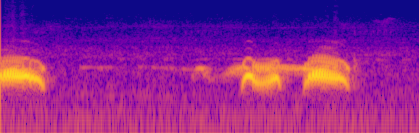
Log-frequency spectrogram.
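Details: Spotted dove cooing in the rapid 'thúc gù' style: one loud, low coo, a pause, then a soft short note and two more deep, wavering coos close together.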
